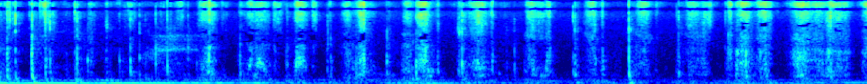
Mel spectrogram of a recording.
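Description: Fingernails and fingertips scratch and tap the synthetic leather upper of a single new white Puma low-top sneaker with white laces, held hollow and empty in the hand. The result is a quiet run of quick, dry, scratchy taps at an uneven rhythm over a steady low hum.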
